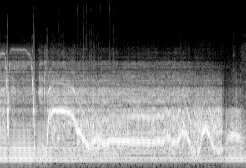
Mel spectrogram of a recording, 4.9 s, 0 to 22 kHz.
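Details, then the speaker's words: GE H 500/H 500U AM tube radio on first power-up. A steady low buzz sits under sweeping squeals and whistles while tuning. Heavy hum, suspected to be from bad power-supply filter capacitors. "So wow, holy crap, have I actually run into one of these radios that had bad filter capacitors? I think so. This is probably almost the first time."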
